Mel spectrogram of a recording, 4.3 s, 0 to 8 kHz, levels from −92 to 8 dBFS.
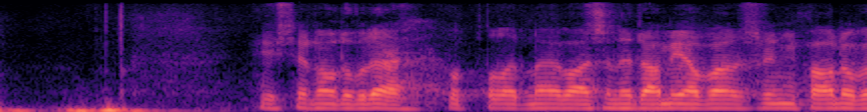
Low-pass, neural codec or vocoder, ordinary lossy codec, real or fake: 7.2 kHz; codec, 24 kHz, 1 kbps, SNAC; AAC, 32 kbps; fake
